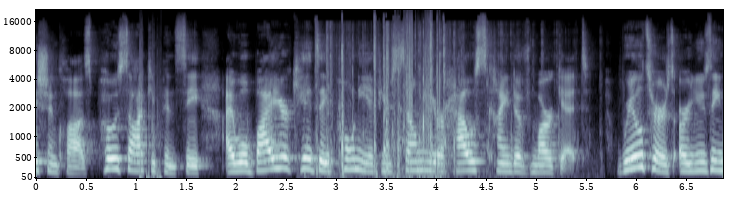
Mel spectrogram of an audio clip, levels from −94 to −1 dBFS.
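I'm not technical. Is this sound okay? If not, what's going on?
No. There are two bursts of loose connector crackle: from 1.04 to 1.25 s, right after "clause post", and from 3.59 to 4.05 s, between "a pony if you" and "house kind of market". A worn or dirty contact in a plug or socket keeps connecting and disconnecting as it shifts, chopping the speech into an uneven scratchy rattle. Unlike a single digital click or a clean dropout, this crackle is ragged and irregular, lasting a fraction of a second each time.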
